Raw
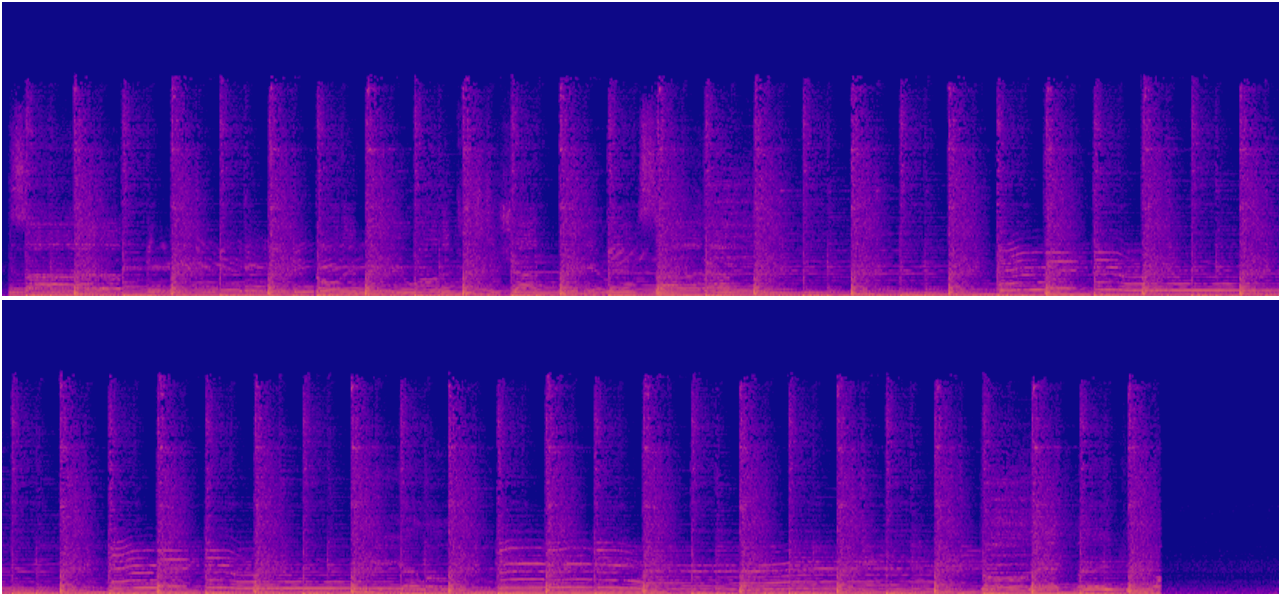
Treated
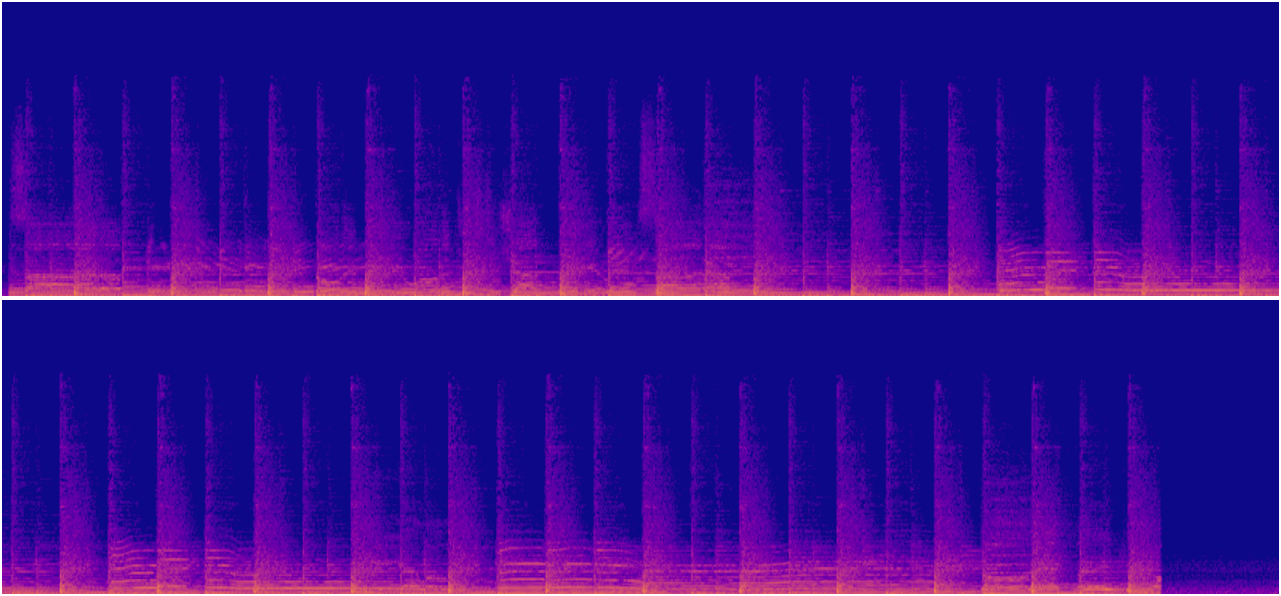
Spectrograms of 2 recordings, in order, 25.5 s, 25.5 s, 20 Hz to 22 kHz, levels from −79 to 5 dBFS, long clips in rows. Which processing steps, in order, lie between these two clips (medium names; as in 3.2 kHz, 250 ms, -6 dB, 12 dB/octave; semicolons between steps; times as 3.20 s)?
low-pass 2.1 kHz 6 dB/octave; bass shelf 110 Hz -7 dB; trim +3.5 dB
